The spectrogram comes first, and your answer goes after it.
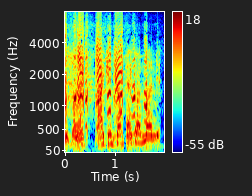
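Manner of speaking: high laughing mock sick voice. Excuse to casting people, high laughing put-on voice. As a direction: laugh through a put-on strained voice.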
